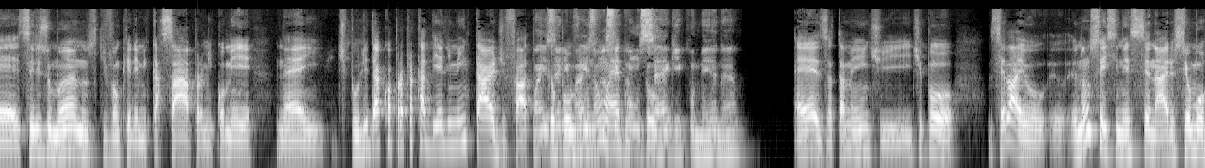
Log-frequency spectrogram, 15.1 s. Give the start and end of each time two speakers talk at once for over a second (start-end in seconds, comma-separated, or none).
6.6-8.3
